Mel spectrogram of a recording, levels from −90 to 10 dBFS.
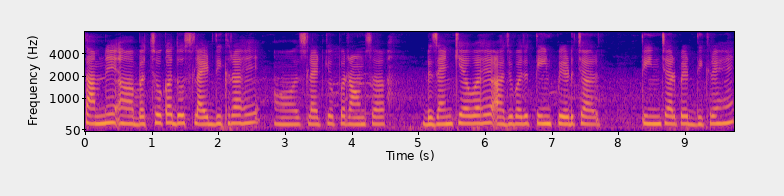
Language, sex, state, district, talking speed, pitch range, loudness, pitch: Hindi, female, Punjab, Fazilka, 180 wpm, 215-235 Hz, -17 LUFS, 225 Hz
